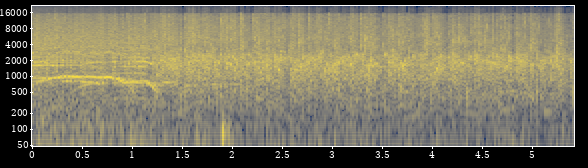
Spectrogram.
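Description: An audience in a comedy club breaks into loud, sustained applause and some cheering to welcome a comedian, a dense, close wall of clapping that holds steady throughout, with a brief voice audible at the start.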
